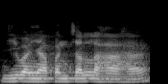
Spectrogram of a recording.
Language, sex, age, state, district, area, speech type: Hindi, male, 30-45, Bihar, Samastipur, rural, spontaneous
